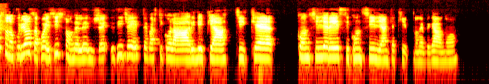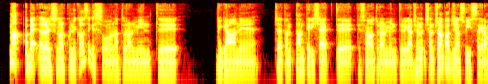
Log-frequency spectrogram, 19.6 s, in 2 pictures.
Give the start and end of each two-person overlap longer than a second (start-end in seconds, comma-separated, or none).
none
